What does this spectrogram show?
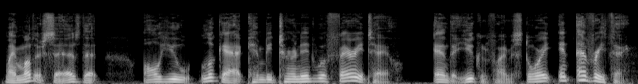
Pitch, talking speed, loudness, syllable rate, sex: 120 Hz, 225 wpm, -20 LUFS, 6.1 syllables/s, male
